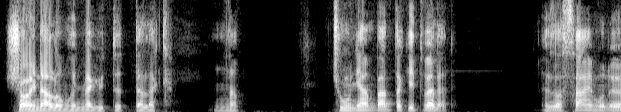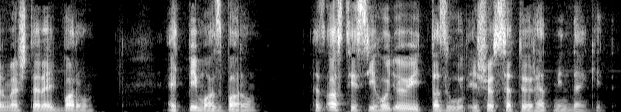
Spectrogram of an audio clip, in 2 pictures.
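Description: A man reading as a gravelly, weary legion captain. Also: medium pitch, long pauses, a little mellow, lightly acted. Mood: coaxing. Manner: threatening, then coaxing and falsely friendly. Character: weary, hot-tempered French legion captain, middle-aged. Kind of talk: audiobook reading.

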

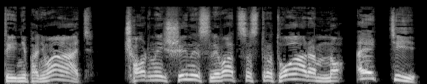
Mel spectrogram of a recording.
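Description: A man voicing an excitable male Italian tire-shop car with broken grammar and a put-on Italian accent. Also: high-pitched, moderate pace, no echo, clean studio sound, voice pushed up. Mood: excited. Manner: broken grammar, gushing and exclamatory.

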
